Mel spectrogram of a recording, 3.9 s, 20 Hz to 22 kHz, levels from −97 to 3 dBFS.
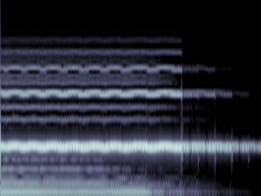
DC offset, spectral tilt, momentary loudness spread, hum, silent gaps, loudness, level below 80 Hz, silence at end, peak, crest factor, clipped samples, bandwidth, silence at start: under 0.1%; -5.5 dB/octave; 11 LU; none; none; -17 LUFS; -58 dBFS; 0 s; -10 dBFS; 8 dB; under 0.1%; 7.8 kHz; 0 s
